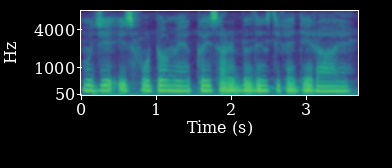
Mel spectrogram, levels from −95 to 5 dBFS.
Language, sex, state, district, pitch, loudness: Hindi, female, Arunachal Pradesh, Papum Pare, 165 Hz, -19 LUFS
